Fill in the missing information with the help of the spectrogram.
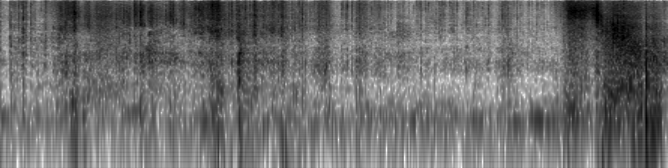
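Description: Handling noise as a plastic DVD case is opened by hand: rustling and rubbing with a few light clicks, then a louder, longer scraping rub near the end as the phone's microphone is covered against the fabric of a bedspread.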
